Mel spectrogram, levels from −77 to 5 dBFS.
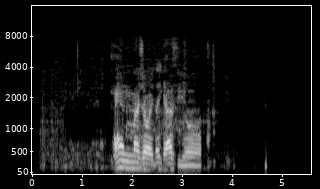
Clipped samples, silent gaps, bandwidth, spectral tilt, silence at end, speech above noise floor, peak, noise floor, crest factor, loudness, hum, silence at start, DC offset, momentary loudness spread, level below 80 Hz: under 0.1%; 4.12-4.64 s; 8 kHz; -6.5 dB/octave; 0.9 s; 33 dB; -2 dBFS; -48 dBFS; 18 dB; -16 LUFS; none; 1.4 s; under 0.1%; 11 LU; -64 dBFS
